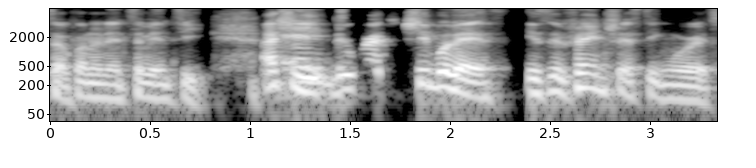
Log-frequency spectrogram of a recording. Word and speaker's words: shibboleth: But the Gileadites pronounced the word shibboleth with a sh, as in shoe, while the Ephraimites didn't have this consonant sh in the dialect. So they pronounced shibboleth with an S, as in su, siboleth.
